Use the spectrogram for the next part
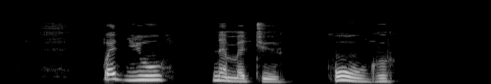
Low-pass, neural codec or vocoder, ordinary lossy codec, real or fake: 7.2 kHz; codec, 16 kHz, 16 kbps, FreqCodec, larger model; MP3, 48 kbps; fake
